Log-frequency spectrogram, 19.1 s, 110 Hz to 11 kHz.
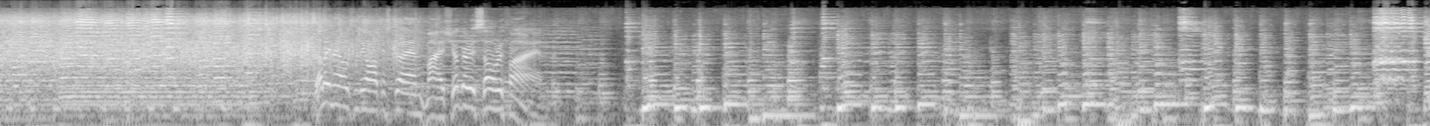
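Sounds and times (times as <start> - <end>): plucked double bass: 0.0 - 4.2, 7.2 - 19.0
big band swing music: 0.0 - 19.0
rhythm guitar: 0.0 - 19.0.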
